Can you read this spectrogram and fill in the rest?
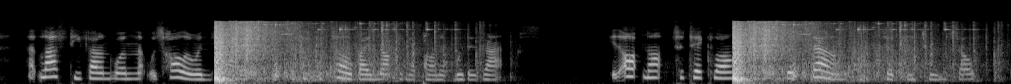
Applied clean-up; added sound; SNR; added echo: none; Shatter; -3 dB; none.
